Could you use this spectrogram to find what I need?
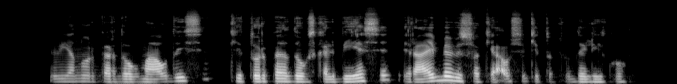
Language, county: Lithuanian, Šiauliai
